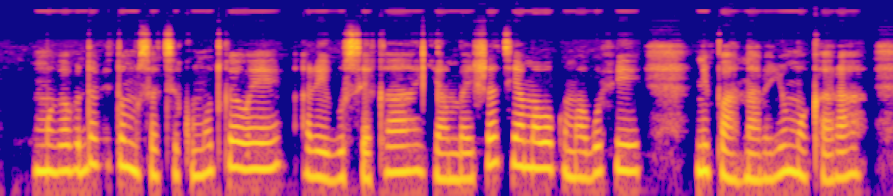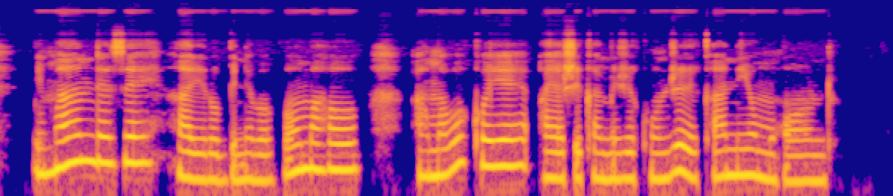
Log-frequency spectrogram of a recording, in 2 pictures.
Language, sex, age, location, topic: Kinyarwanda, female, 25-35, Huye, health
